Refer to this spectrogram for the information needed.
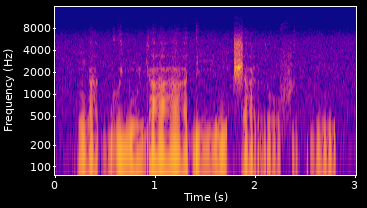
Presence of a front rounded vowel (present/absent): absent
